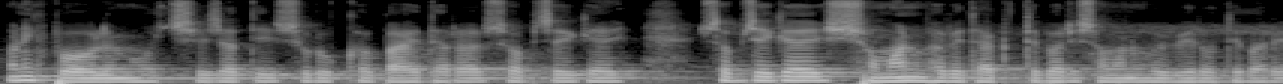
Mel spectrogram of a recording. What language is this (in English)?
Bangla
